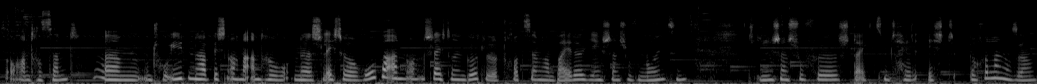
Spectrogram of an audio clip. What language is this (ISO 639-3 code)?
deu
